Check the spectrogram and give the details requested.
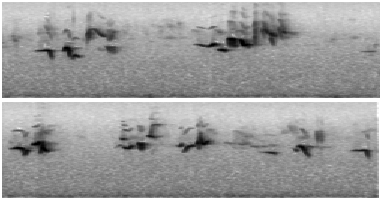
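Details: Repeated parakeet chatter, with scratchy, rising and falling chirps grouped into irregular bursts, the loudest around the middle, and faint low background noise.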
